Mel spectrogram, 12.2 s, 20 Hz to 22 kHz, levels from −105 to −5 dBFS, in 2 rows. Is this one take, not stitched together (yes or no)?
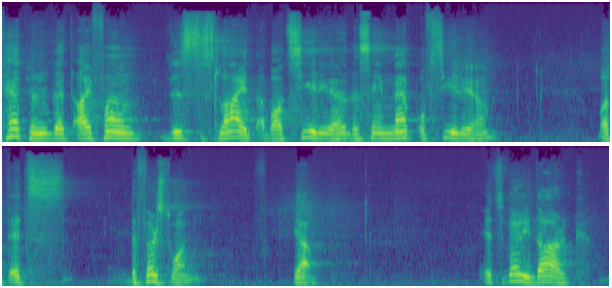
yes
